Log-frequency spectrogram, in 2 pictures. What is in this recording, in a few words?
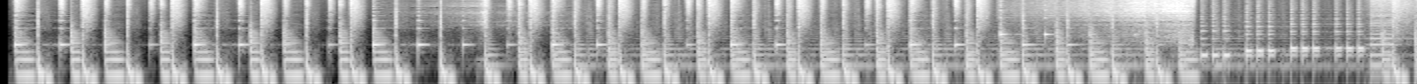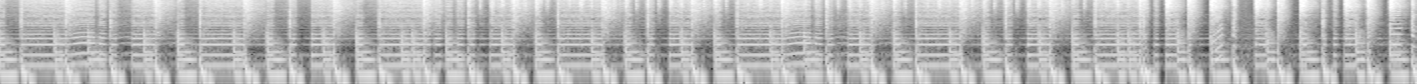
New Trance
